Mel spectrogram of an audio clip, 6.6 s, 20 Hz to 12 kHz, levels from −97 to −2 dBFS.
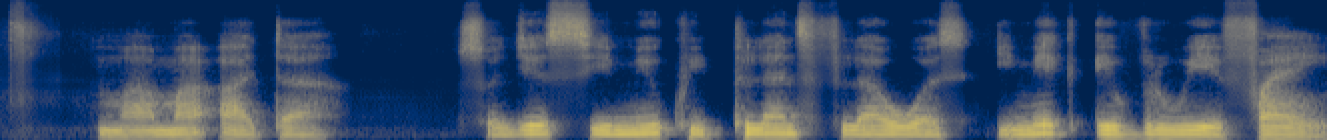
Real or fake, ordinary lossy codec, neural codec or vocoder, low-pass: fake; none; codec, 24 kHz, 0.5 kbps, DualCodec; none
